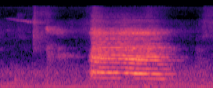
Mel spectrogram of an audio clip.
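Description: A woman's drawn-out 'uhh' of hesitation over a video call, held for just under a second and falling slightly in pitch.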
